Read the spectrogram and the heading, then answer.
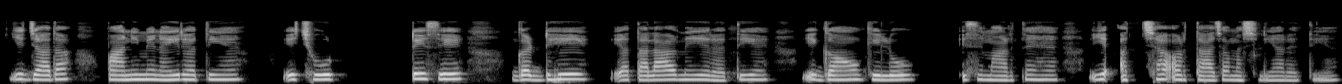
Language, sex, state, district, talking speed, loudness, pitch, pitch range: Hindi, female, Uttar Pradesh, Gorakhpur, 145 wpm, -17 LUFS, 220 Hz, 210-230 Hz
